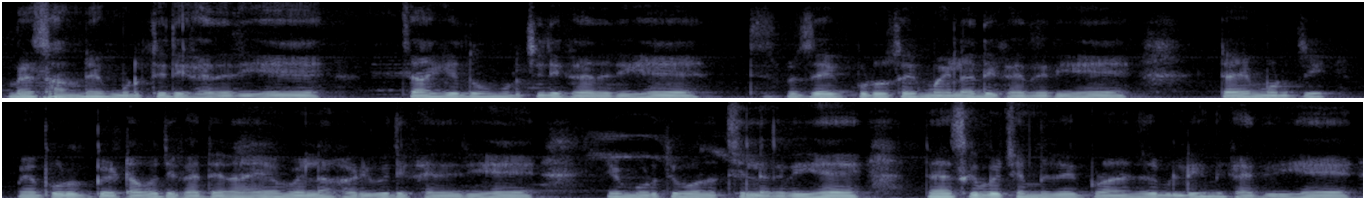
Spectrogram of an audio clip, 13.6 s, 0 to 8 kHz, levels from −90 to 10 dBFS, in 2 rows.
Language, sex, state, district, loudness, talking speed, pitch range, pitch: Hindi, male, Andhra Pradesh, Guntur, -31 LUFS, 275 wpm, 120-135 Hz, 130 Hz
